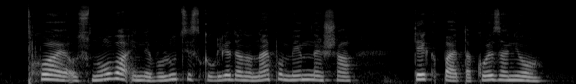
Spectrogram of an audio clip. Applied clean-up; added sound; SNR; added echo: none; Tools; 17 dB; none.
